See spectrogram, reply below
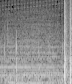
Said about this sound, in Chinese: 子弹从头上嗖嗖的飞过，女警们用手枪还击。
